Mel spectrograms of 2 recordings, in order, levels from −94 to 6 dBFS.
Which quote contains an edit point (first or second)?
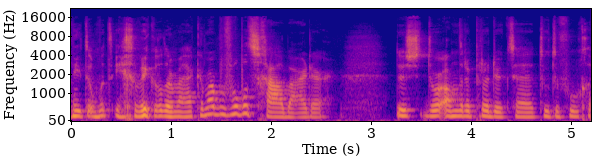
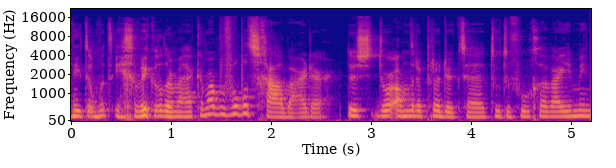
second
